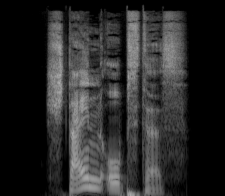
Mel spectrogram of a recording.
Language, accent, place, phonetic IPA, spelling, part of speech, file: German, Germany, Berlin, [ˈʃtaɪ̯nʔoːpstəs], Steinobstes, noun, De-Steinobstes.ogg
- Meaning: genitive of Steinobst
